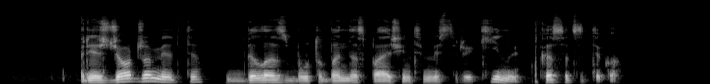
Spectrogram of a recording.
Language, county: Lithuanian, Kaunas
